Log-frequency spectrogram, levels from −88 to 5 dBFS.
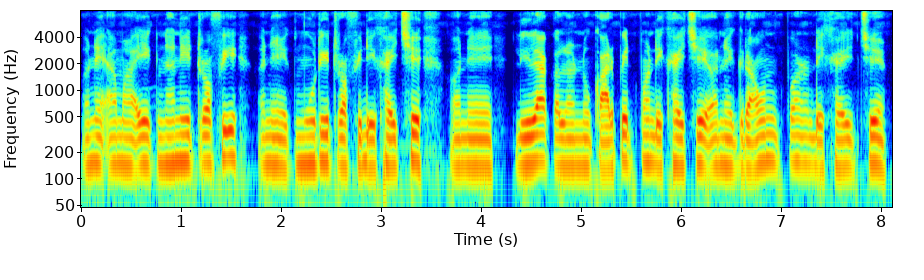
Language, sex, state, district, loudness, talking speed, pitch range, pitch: Gujarati, male, Gujarat, Navsari, -17 LUFS, 175 wpm, 140-150 Hz, 145 Hz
